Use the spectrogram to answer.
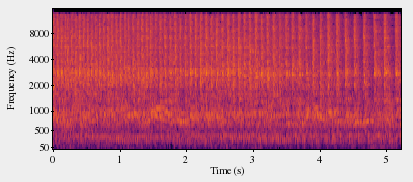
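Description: A prize wheel spinning makes a continuous, loud, rapid ratcheting clatter of dense repeated clicks that holds steady across the whole stretch, with no talk.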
